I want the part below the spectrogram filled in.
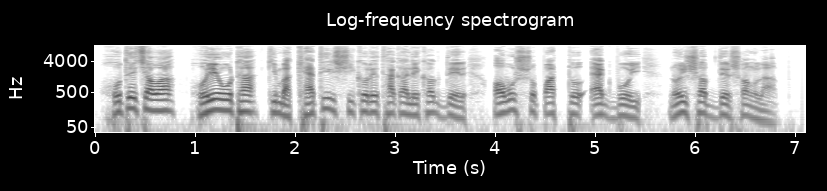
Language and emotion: Bengali, neutral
